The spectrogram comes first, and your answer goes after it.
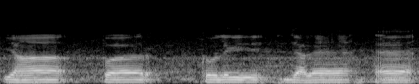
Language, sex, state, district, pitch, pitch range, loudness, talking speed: Hindi, male, Haryana, Jhajjar, 110 Hz, 105-110 Hz, -16 LUFS, 70 wpm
